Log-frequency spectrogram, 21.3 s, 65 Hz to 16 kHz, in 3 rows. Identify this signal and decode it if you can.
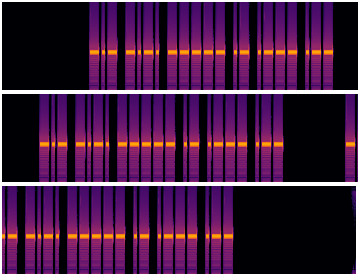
Morse code, heard as a keyed tone, about 20 wpm, 700 Hz. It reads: KC0AJW KC0AJW KC0AJW
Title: USA Call Signs - 6 Characters - Repeated 3x - 20wpm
